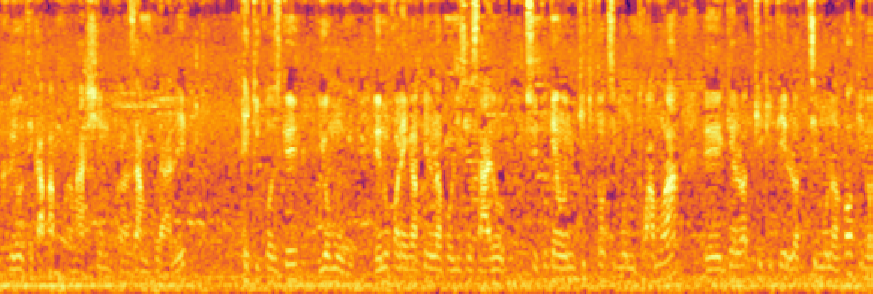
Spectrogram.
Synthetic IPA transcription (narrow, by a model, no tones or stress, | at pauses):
ɡʁẽjot̪ekapabpʁɐ̃maʃinpʁɐ̃zamkøale | ekikozkøjomũʁienũkõnɛ̃ɡ̃ʌ̃pilnɐ̃polisjesajosyt̪uɡɛ̃mũnkikit̪eɔ̃timũnt̪wamwa | ɡɛ̃lɔt̪kikit̪elɔt̪t͡simũnɐ̃kɔkiñ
